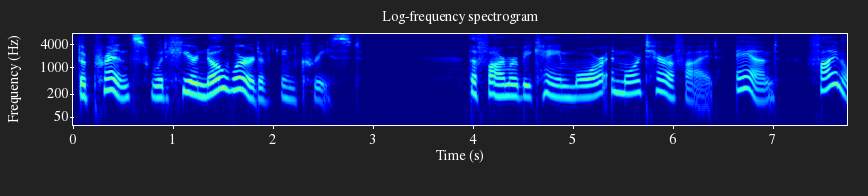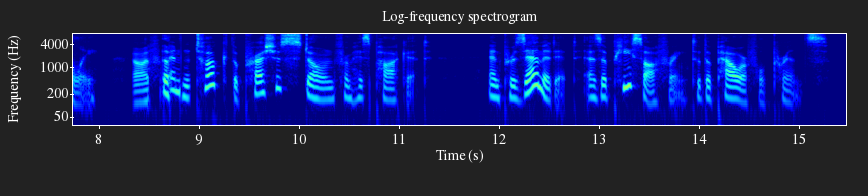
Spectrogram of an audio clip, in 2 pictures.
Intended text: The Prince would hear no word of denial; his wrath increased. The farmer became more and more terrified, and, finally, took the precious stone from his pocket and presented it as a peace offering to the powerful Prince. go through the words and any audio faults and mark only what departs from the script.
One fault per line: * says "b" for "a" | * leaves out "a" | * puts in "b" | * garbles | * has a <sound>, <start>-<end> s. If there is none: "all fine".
* leaves out "denial his wrath"
* has a dropout, 5.3-5.4 s
* garbles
